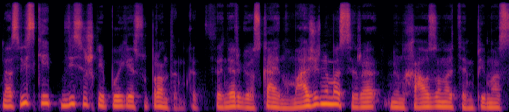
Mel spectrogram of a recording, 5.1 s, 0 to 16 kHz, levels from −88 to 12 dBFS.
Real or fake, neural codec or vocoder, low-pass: fake; autoencoder, 48 kHz, 128 numbers a frame, DAC-VAE, trained on Japanese speech; 14.4 kHz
